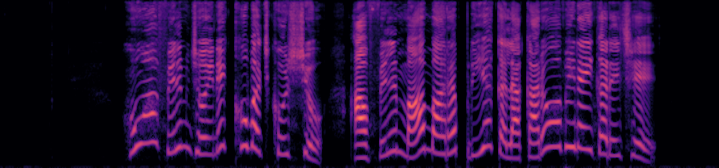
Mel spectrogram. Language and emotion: Gujarati, happy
